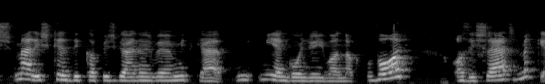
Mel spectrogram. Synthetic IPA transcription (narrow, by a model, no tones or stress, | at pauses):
ʃmaːɾiʃkɛzd̪ikːɒpʋiʒɡaːlniɦo̞ɟvɒjo̞mmit̪kɛlmimijɛŋɡo̞ɲɟojivɒnːɒkvɒɟ | ɒziʃlɛɦɛt̪hojmɛkː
